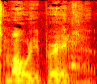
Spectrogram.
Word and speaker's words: Māori: You know, you get bread when it's stale, you call it's Māori bread. So that's how I sort of teach people to say it. It's just M-A-O-R-I, sorry.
